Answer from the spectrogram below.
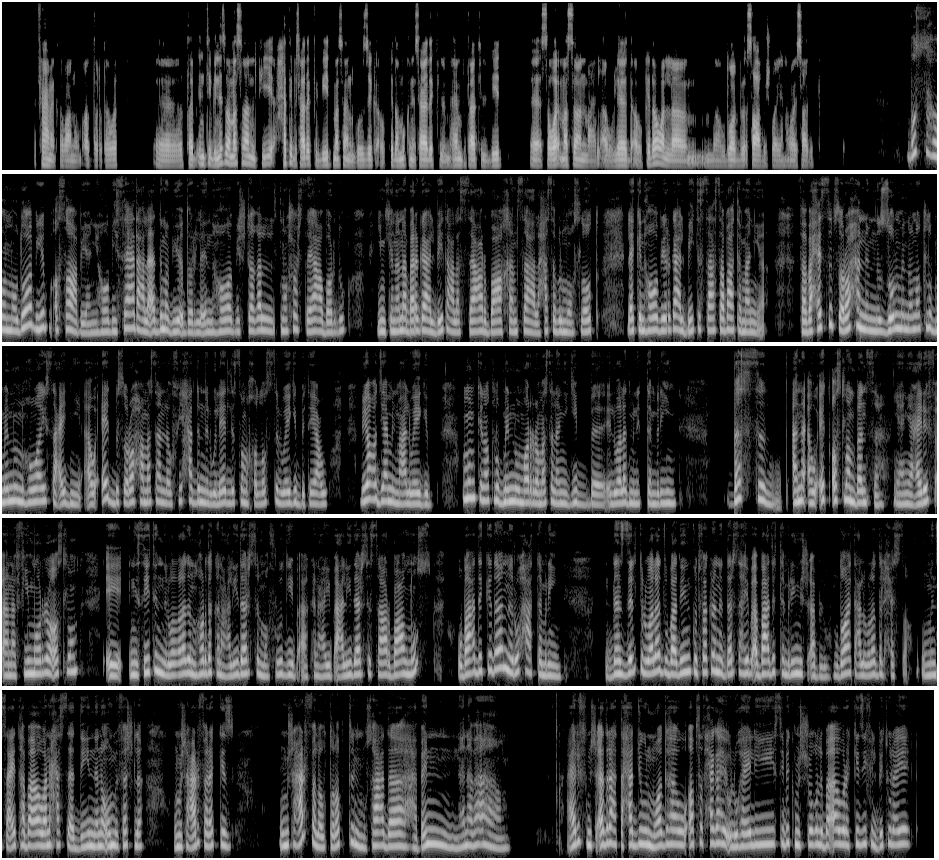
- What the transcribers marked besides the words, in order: tapping; tsk
- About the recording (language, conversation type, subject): Arabic, advice, إزاي أقدر أركّز وأنا تحت ضغوط يومية؟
